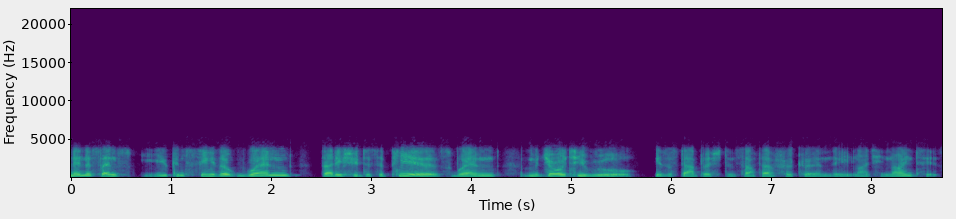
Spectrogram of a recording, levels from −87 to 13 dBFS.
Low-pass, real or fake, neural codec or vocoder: 5.4 kHz; fake; codec, 16 kHz, 4 kbps, FreqCodec, smaller model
